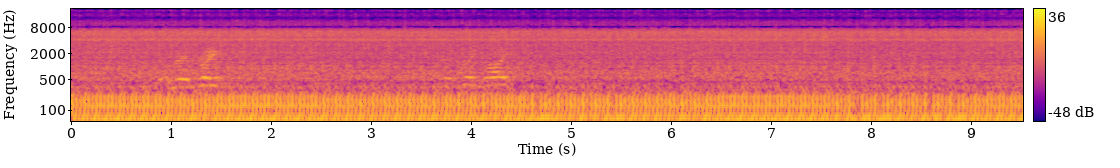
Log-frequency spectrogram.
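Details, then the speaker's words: Cold Triumph Hurricane X75 triple, rebuilt carbs just refitted, choke on, pilot screws thought about 7/8 out, left-hand carb later found misadjusted: uneven loping idle beat around 160 a minute, one cylinder seemingly firing intermittently; carb tuning suspected needed; uneven cold idle. "Probably do need to give it a bit of tune. So we'll check the turn ignition off."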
